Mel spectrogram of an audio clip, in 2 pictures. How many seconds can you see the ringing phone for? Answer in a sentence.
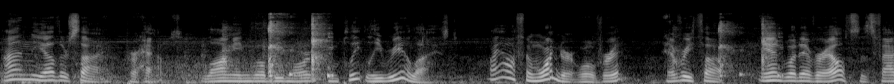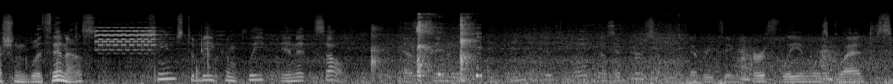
You can hear the ringing phone for 2 seconds altogether.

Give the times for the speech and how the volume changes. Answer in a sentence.
The speech can be heard from 0.0 to 17.8 s, getting quieter.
